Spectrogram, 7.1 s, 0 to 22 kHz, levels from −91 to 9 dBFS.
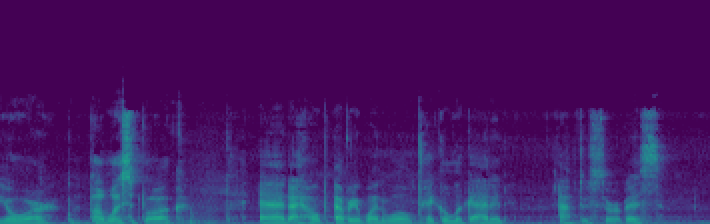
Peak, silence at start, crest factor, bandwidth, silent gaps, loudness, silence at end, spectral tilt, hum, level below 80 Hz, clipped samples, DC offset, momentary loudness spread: -20 dBFS; 0 s; 20 dB; 13 kHz; none; -38 LUFS; 0 s; -3.5 dB/octave; none; -64 dBFS; under 0.1%; under 0.1%; 16 LU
